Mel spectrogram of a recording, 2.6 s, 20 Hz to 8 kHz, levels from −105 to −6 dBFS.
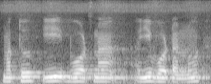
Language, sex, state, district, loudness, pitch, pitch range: Kannada, male, Karnataka, Koppal, -15 LUFS, 135 Hz, 130-145 Hz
